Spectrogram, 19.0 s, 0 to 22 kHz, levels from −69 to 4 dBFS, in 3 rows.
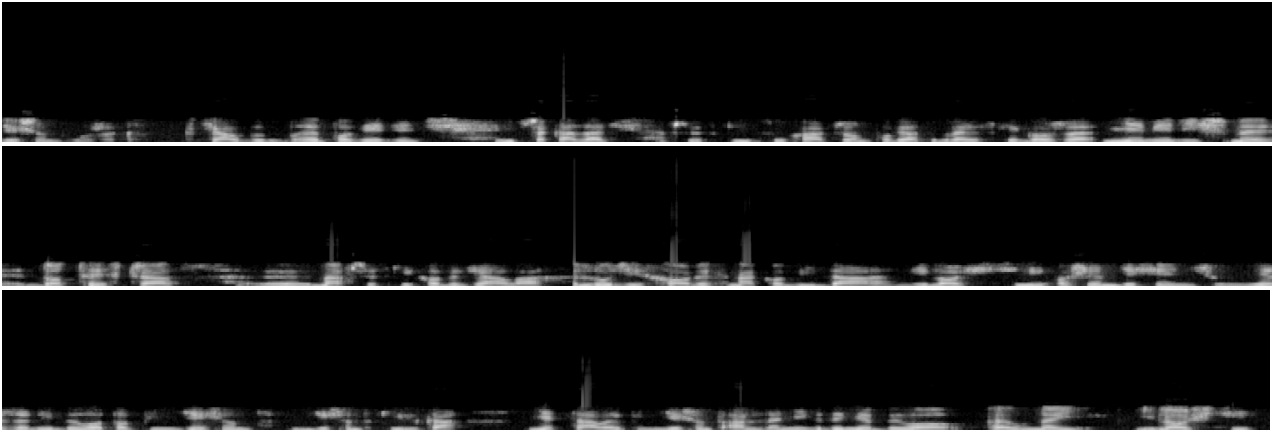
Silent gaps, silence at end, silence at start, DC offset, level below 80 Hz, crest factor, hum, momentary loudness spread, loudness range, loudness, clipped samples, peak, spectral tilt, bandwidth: none; 0.1 s; 0 s; under 0.1%; -64 dBFS; 18 dB; none; 7 LU; 3 LU; -20 LUFS; under 0.1%; -2 dBFS; -6 dB/octave; 7.4 kHz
